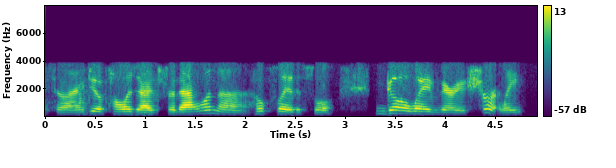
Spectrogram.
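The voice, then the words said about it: Rough voice from a cold. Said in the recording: “I have a little bit of a cold, so my voice sounds a little rough today”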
